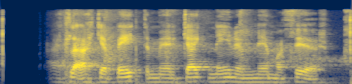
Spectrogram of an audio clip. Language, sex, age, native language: Icelandic, male, 13, Icelandic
